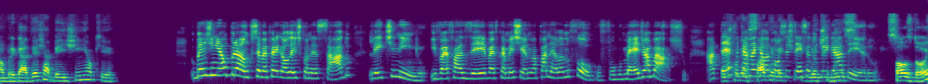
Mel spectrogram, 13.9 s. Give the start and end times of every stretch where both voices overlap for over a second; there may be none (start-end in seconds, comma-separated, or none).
10.8-12.7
